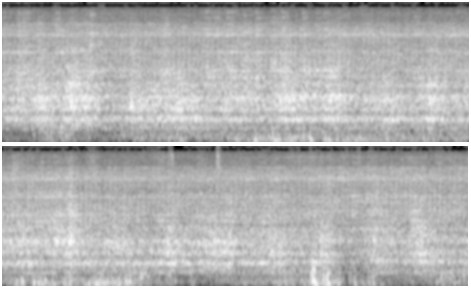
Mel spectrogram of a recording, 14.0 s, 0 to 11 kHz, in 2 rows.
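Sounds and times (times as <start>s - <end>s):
mechanical rumble with hum: 0.0s - 14.0s.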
